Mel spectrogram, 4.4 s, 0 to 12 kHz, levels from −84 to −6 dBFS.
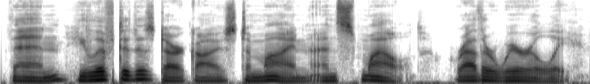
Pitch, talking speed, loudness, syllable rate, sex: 100 Hz, 165 wpm, -18 LUFS, 4.4 syllables/s, male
